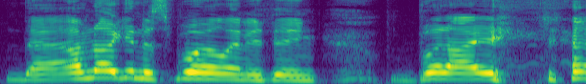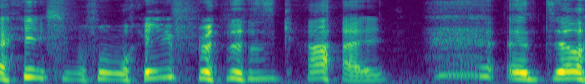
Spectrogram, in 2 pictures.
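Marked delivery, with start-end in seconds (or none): 2.8-5.8 slow, higher words squeezed through laughter; amused storyteller losing composure; laughing. Real, not acted. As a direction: try to keep telling it while cracking up. Laughs while telling the prank.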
